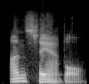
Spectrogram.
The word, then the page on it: unsayable: American English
